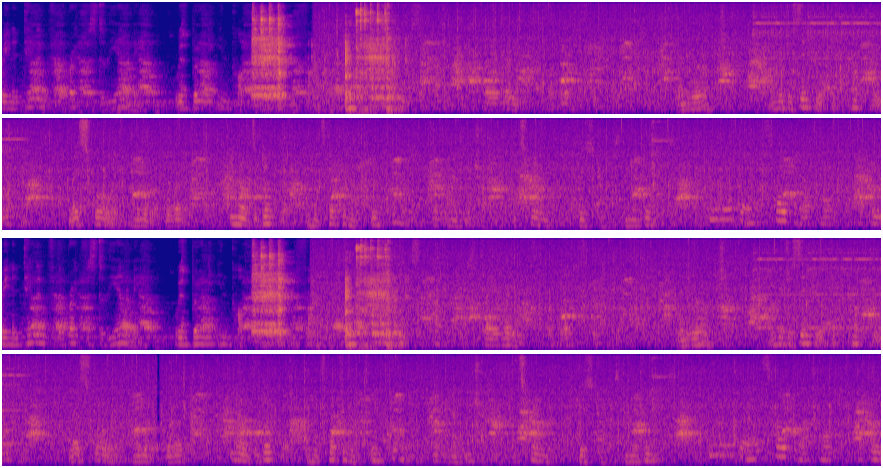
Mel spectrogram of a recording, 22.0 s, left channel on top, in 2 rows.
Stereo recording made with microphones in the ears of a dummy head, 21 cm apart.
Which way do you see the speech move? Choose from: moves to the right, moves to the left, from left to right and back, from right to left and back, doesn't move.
from right to left and back.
